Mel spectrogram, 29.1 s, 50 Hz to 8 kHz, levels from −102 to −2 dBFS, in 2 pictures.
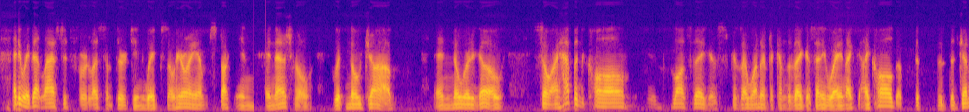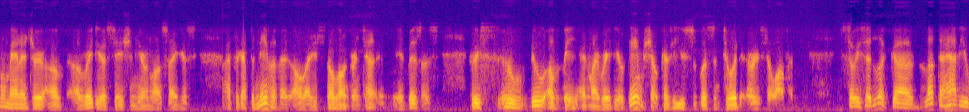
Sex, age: male, 60-79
